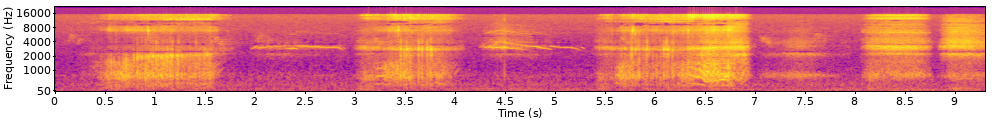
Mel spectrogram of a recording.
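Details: Young girl with strep throat snoring while asleep on her mother and baby brother: regular raspy snores on each breath, with softer whistly sounds between them.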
